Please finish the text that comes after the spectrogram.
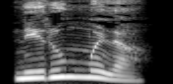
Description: ♪ nirummaḷa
